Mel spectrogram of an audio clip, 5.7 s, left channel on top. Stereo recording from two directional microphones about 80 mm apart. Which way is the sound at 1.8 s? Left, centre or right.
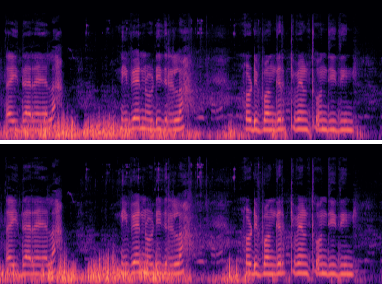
Centre.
